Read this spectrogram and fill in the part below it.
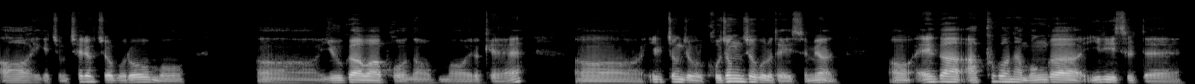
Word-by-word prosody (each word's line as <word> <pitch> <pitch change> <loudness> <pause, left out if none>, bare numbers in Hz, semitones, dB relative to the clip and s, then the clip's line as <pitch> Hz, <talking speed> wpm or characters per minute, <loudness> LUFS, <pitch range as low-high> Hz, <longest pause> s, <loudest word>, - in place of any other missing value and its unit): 아 95 0 -3
이게 85 +1 -9
좀 85 - -9
체력적으로 115 -4 +2
뭐 80 -4 -4 0.8
어 70 -2 -7
육아와 100 +2 +4
본업 75 -2 -6
뭐 75 0 -7
이렇게 - - -3 0.5
어 80 -3 -4
일정적으로 115 -4 0
고정적으로 125 -4 +4
되어 - - -1
있으면 85 +1 -1 0.5
어 105 -2 -1
애가 120 -1 +4
아프거나 120 +2 0
뭔가 105 +1 +4
일이 110 +4 +1
있을 95 -2 -1
때 70 -1 -5
95 Hz, 250 characters per minute, -23 LUFS, 75-110 Hz, 0.8 s, 육아와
